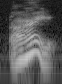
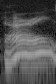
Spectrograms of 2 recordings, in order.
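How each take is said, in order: First: Louder, falling, settled reply; decided retold acceptance. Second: Soft, very high, rising reply; tentative retold acceptance. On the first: Husband resolves to follow wife's example, decided. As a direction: accept it firmly, landing downward. Second retold reaction, after hearing all. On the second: Husband reacts to wife's surprising yes, tentatively. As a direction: accept it in a small, high, questioning voice.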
